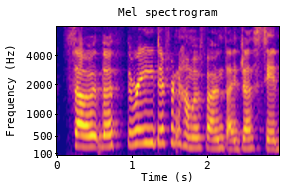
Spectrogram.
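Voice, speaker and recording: Lively intonation carries a woman's high voice in a New Zealand accent, recorded very cleanly with a silent background. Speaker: teacher. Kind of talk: tutorial. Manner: clear, slow explanatory pace for kids.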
